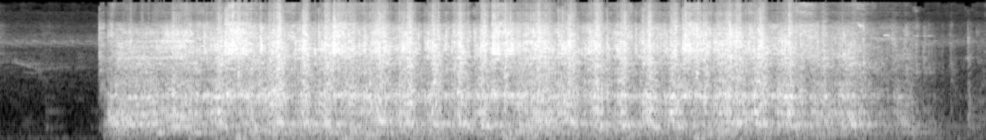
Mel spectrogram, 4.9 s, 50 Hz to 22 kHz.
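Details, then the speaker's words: 1939 Ford tractor left in a field 20+ years, hand-choked at low throttle; catches and fires in quick fairly even beats, about four a second, running only briefly before fading out; normal running at low throttle. "I believe that's low throttle."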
